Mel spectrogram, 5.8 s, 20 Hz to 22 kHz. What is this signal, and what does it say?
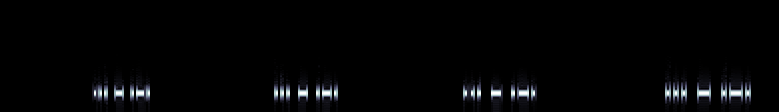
Morse code, heard as a keyed tone, about 53 wpm, 700 Hz. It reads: STR STR STR STR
